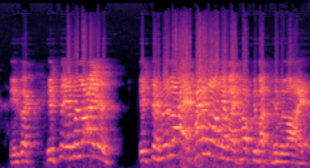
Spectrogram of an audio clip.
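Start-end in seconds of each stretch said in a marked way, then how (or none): 0.6-2.5 put-on weird pitched-up German accent. Act out the movie's train station goodbye scene, in Brad Pitt's really weird German voice. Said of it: "he has this really weird German voice".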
